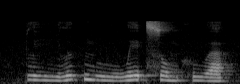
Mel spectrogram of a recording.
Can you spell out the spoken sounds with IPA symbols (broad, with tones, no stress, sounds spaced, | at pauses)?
p l iː˨˩ l ɯ˦˥ k̚ m uː˨˩ w e˦˥ ʔ s o˨˩ m h u˨˩ a̯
